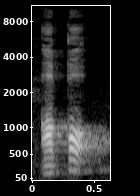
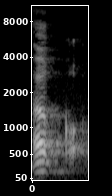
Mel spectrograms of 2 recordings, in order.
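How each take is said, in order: First: The word ends with an extra vowel after it. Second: The word ends in a short clipped stop. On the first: The speaker calls it wrong. "Tak nak sebut aqa. ... Tak tak betul" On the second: The speaker calls it right. "Dia kena sebut sikit saja"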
